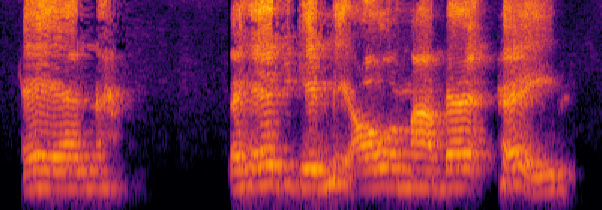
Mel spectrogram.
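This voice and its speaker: A woman in a Southern US accent, fairly high-pitched and somewhat breathy, at a very slow pace. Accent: Southern US (Georgia). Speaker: retired college teacher. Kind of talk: talk to a live audience. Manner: conversational, with many fillers.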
